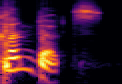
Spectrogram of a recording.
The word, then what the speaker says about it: conduct: as a noun over when you stress the first part of the word conduct it's a noun conducts when you say the second part is above so you see how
